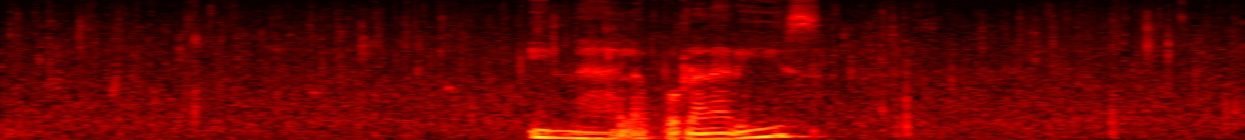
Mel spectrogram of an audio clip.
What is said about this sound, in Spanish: Y en este momento te pido que tengas la certeza de que afuera comienza a llover. La lluvia se hace presente.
